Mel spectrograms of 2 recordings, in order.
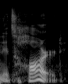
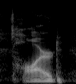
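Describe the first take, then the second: First: High, pleading whine on "It's hard."; "It's hard." said high and put-upon; whiny protest. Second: "It's hard." dropped low and soft, mocking; "It's hard." in a low, quiet mocking flatness; flat mocking echo. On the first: Retold or imitated. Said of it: "And I'm like". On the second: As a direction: echo "It's hard." back flatly, unimpressed. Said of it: "And he's like".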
